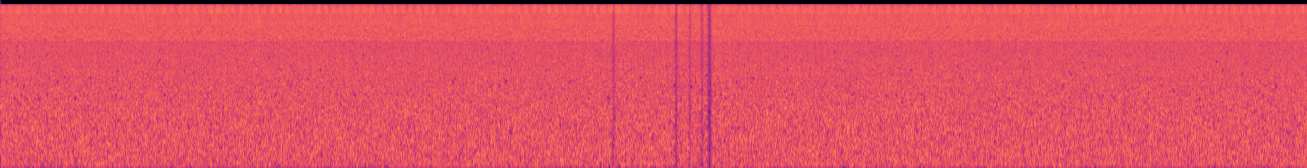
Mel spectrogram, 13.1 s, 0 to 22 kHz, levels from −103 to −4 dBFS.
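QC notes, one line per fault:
6.11–6.16 s, short concealed packet loss: about 20 ms never arrived, and the receiver extended the preceding sound to bridge it, leaving a brief smear.
6.74–7.12 s, repeated packet loss (robotic sound): four successive gaps, the longest 39 ms, were each patched by continuing the last sound. About a quarter of this stretch is synthetic fill, so it sounds choppy.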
